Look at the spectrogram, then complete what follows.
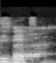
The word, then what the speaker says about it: Gliwice: to pronounce, is it Gliwice? Gliwice, yes. Gliwice. It's with W read like V. Yeah, I knew the W, but I didn't know that. I didn't know how to do the last part. Gliwice.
